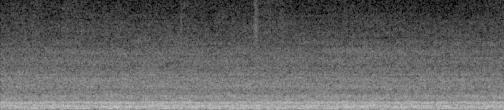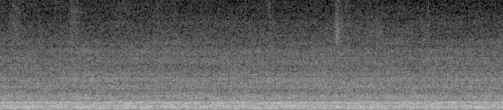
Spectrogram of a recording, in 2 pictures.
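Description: A fan running steadily in the background: a constant hum made of several steady tones over an even hiss.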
